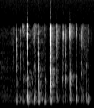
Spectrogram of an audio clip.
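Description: Quick, uneven clicks of keys on a computer keyboard as keywords are typed, close and crisp, around a dozen and a half strokes before stopping.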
